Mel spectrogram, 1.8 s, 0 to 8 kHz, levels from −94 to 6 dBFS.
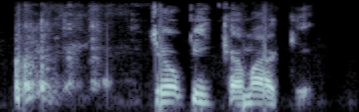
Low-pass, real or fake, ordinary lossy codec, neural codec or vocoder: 7.2 kHz; real; Opus, 32 kbps; none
